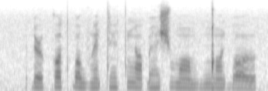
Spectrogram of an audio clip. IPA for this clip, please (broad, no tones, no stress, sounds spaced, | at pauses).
ɗ ə˞ ʊ̯ k ɔ t ɓ ɔ w v ɛ̃ t ɛ̤ t ŋ ɑ̃ ɓ æ̤ ʃ v ɔ̃ v ṳ ŋ͡ǃ ɔ̃ ə̯ ɡ͡b ɔ ʊ̯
